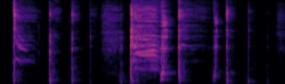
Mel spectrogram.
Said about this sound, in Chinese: 他这一激动，直接开骂了，又剧烈的咳嗽了好一阵子。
